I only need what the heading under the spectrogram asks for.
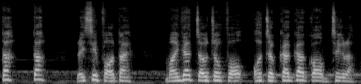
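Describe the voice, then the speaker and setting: A man voicing an excitable, cowardly, complaining man in an audiobook. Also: high voice, fast talker, soft background music, lightly acted. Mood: frightened pleading. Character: excitable, cowardly, wheedling man who protests loudly. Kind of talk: audiobook character dialogue.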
